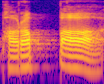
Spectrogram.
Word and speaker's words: 바라바: 이름이었습니다 바라바는 무슨 뜻인가 정확하게 발음하면 바라빠 이렇게 되는데요 아빠의 아들이라는 뜻입니다 신약성서에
